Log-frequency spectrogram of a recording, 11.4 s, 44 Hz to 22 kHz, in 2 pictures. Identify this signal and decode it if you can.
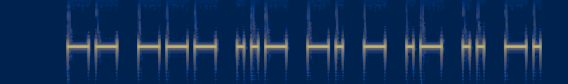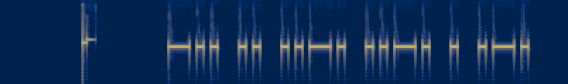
Morse code, heard as a keyed tone, about 17 wpm, 700 Hz. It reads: MOUNTAIN DIFFER
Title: Sentences from Top 1000 Words - Review Part 1 - New Word Drill - 17wpm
